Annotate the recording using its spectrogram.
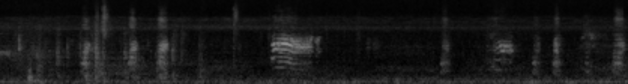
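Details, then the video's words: A squirrel on a window sill in the morning gives a sharp, hoarse, barking chirp amid scattered faint clicks and ticks. "Barking squirrel"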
